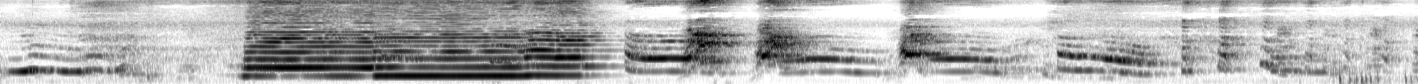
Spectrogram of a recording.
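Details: Pet Yorkshire terrier howling along as a child plays saxophone; a long steady saxophone note dominates the middle, with the dog's wavering, sliding howls rising and falling around it before and after.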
